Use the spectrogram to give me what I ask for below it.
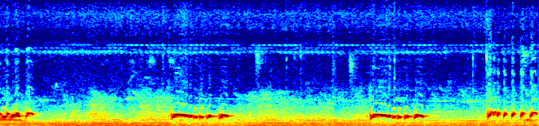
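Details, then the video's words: Zebra dove, a loud melodious lure call for other zebra doves. Rolling trilled phrases with clipped notes come roughly every two to three seconds, four phrases in all, over a faint steady hum. "Suara Besar Merdu ampuh untuk pancingan burung perkutut"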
